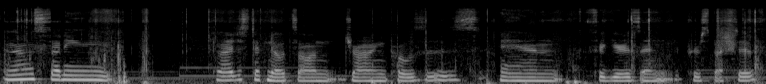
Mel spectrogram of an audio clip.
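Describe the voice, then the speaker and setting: A woman's voice: fairly low pitch, steady tone, slow pace, rough recording. A young woman touring her old sketchbooks in a casual, hesitant way, full of fillers, her voice getting tired. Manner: soft-spoken, hesitant, lots of fillers. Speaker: art vlogger. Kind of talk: casual sketchbook tour narration. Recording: voice over background game music.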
